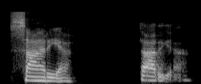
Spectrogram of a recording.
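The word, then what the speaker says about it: Sarria: I pronouncing that right if you could roll the RS they'd be happier but Saria Saria so ponera to Santiago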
